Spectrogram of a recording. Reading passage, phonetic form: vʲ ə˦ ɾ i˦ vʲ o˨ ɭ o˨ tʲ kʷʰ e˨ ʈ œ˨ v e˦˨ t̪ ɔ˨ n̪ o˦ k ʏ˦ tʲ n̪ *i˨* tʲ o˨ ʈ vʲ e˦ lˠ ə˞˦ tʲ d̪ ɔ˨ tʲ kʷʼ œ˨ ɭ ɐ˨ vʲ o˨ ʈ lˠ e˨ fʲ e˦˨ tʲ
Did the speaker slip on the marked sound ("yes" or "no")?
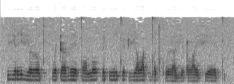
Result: yes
